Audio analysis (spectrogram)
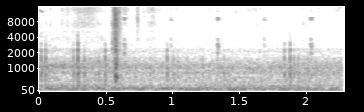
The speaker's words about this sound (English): Okay, now I have to cross. Yeah. But because he doesn't know there's a car, but I know there's a car going, then I just speed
